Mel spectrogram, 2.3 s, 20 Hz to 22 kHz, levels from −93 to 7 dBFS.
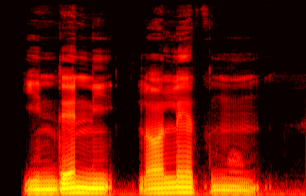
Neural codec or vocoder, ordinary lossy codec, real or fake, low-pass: none; none; real; 19.8 kHz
